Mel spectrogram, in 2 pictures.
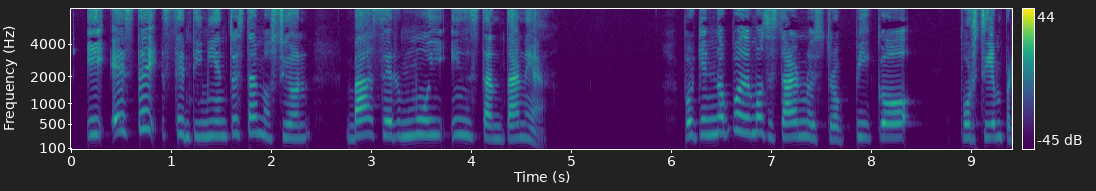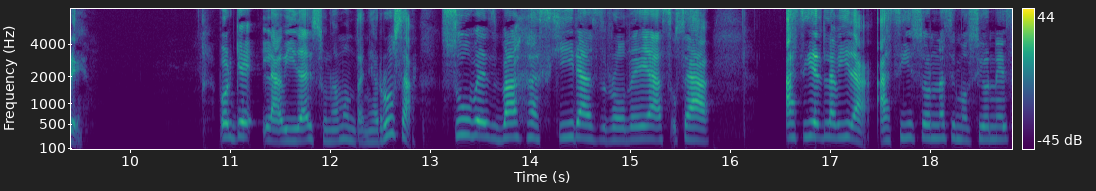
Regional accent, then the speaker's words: Mexico City, Mexico; yo soy de la Ciudad de México

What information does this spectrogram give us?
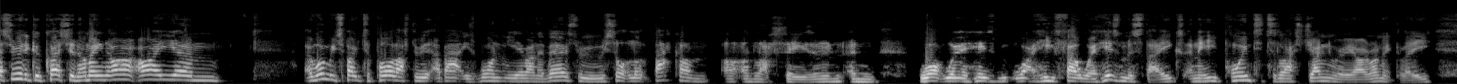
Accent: Lincoln, East Midlands, United Kingdom; my hometown club

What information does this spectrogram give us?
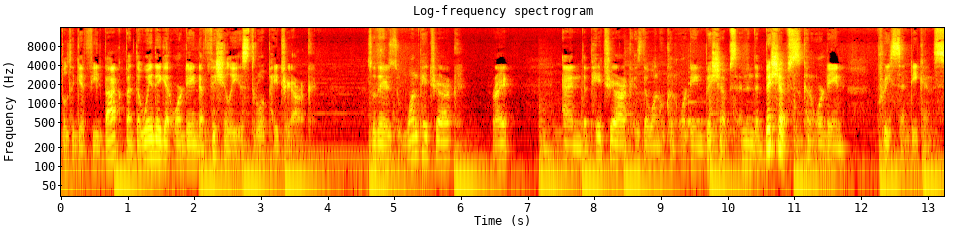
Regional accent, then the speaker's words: Ethiopia

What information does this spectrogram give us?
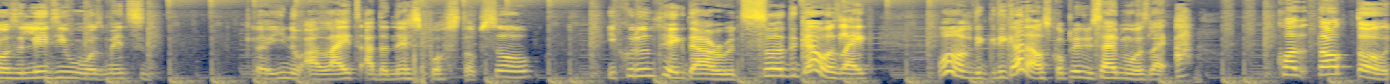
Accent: Nigeria; my everyday experience as a Nigerian

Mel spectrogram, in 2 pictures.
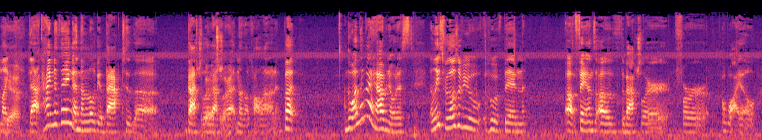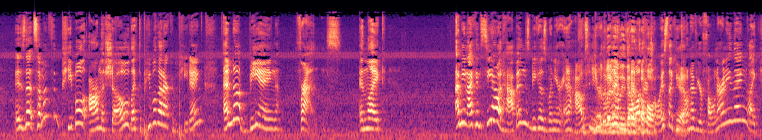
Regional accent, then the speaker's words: Northeast, United States; of growing up in the Northeast and the snow

